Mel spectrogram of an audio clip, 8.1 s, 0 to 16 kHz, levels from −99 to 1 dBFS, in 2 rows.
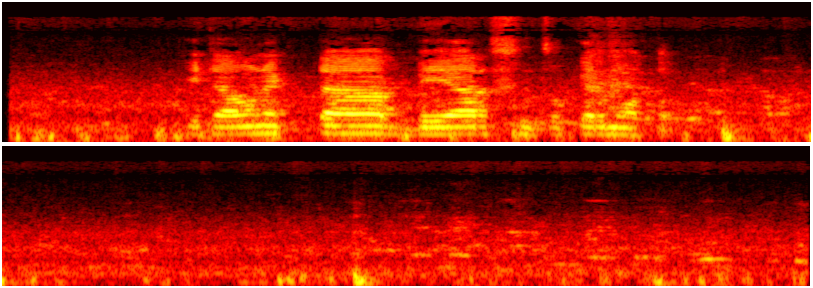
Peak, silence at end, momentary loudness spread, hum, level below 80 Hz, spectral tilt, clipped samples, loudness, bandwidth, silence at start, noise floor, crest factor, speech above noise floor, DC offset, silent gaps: -8 dBFS; 0 s; 25 LU; none; -46 dBFS; -6 dB/octave; under 0.1%; -26 LUFS; 11.5 kHz; 0.05 s; -51 dBFS; 20 dB; 27 dB; under 0.1%; none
